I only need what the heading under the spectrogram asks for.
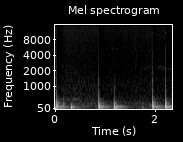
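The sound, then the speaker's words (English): Heartbeat thumps, low and muffled, arriving in three double-beat pairs with a steady gap between them. No voices are heard. “That's the sound of my heart beating for you, dear listener.”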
